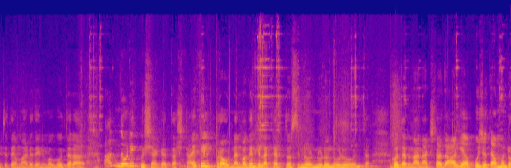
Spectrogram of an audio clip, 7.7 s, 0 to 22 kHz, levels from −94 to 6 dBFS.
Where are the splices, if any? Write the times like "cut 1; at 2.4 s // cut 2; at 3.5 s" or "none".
cut 1; at 5.8 s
